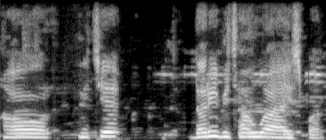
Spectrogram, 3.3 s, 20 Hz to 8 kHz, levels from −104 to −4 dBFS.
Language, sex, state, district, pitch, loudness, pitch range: Hindi, male, Bihar, Sitamarhi, 215 Hz, -14 LUFS, 190-235 Hz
